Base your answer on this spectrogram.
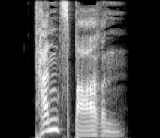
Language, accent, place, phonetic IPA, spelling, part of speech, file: German, Germany, Berlin, [ˈtant͡sbaːʁən], tanzbaren, adjective, De-tanzbaren.ogg
- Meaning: inflection of tanzbar: 1. strong genitive masculine/neuter singular 2. weak/mixed genitive/dative all-gender singular 3. strong/weak/mixed accusative masculine singular 4. strong dative plural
